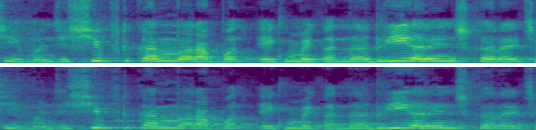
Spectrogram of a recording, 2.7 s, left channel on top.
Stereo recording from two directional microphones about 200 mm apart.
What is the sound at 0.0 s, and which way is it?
A woman's voice, 35° left (ahead or behind).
